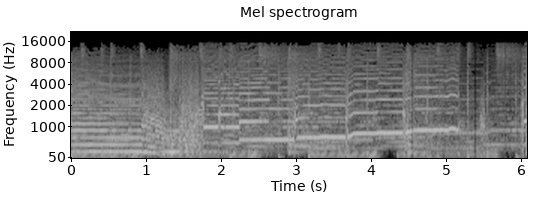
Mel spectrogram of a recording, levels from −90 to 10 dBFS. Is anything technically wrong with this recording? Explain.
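Yes. Repeated packet loss (robotic sound) occurs from 4.53 to 4.99 s and from 5.38 to 5.87 s. Short dropouts, the longest 38 ms, are each patched by extending the preceding sound, producing choppy stretches with missing fragments.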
